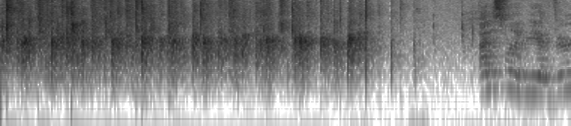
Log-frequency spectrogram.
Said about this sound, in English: give a round of applause to both Tom and Gavin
